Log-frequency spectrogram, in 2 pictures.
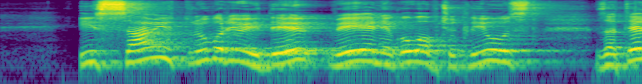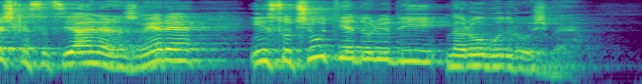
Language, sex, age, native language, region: Slovenian, male, 30-49, Slovenian, Posavska region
